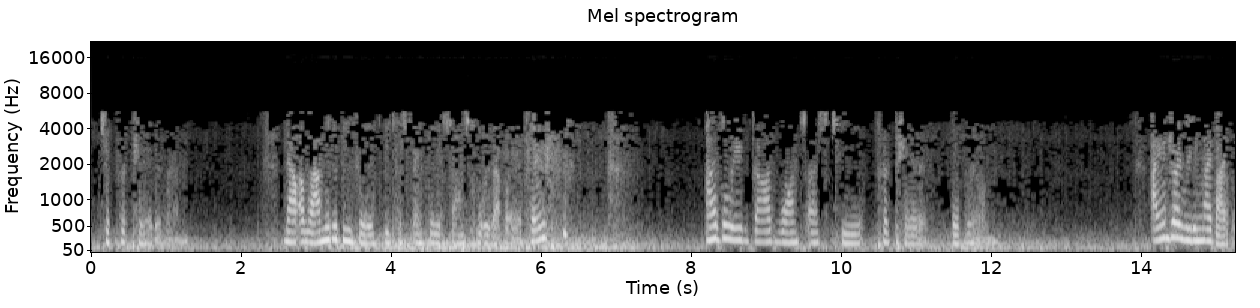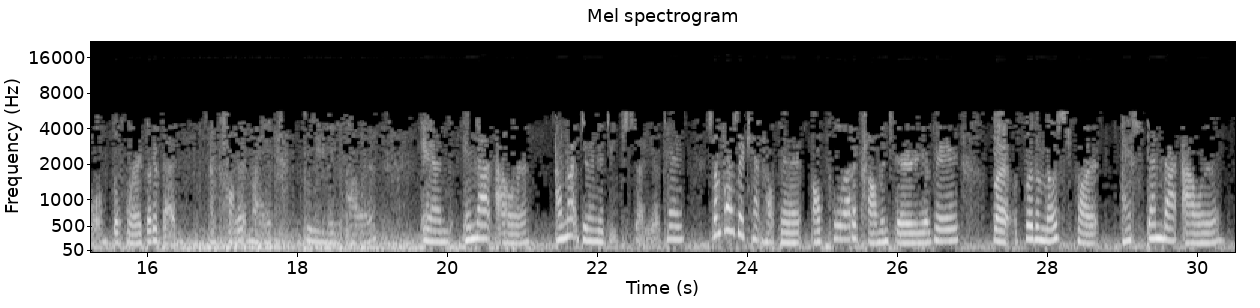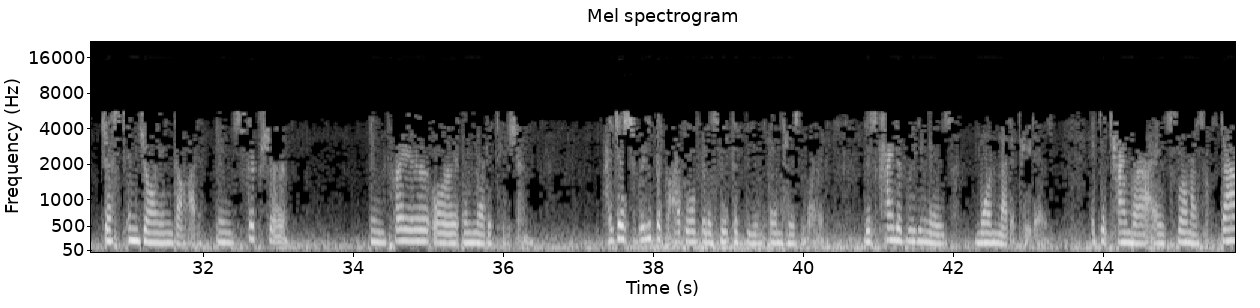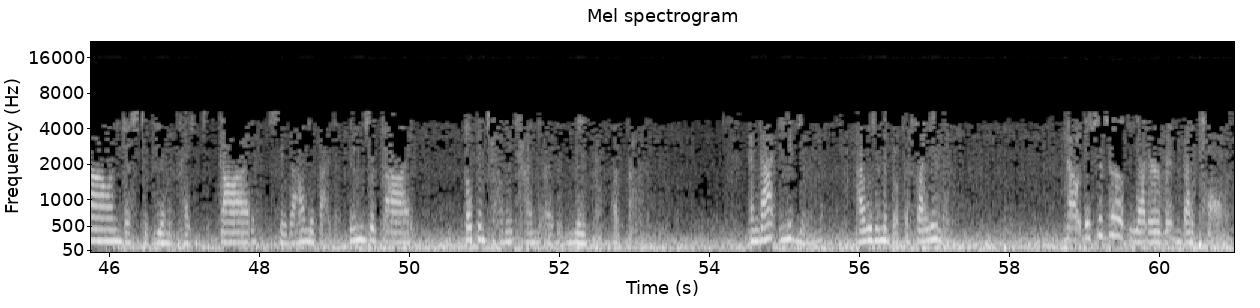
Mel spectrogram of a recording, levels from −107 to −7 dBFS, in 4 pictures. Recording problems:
garbled, watery; badly; nothing above 5.5 kHz
wind noise on the microphone; occasional gusts; 15 dB below the speech

